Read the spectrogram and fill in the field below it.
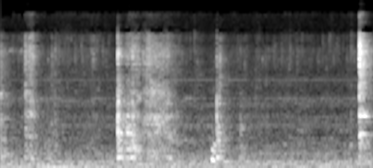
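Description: Spinach, coriander and green chilli being stirred in a pan, with spatula scrapes and clinks against the metal at a few separate moments over a soft background sizzle.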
